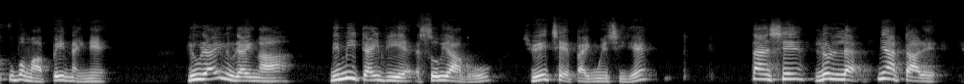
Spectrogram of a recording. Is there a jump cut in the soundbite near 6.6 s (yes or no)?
yes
